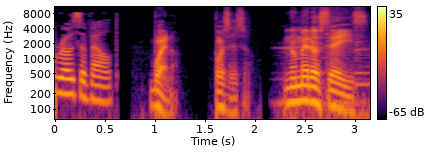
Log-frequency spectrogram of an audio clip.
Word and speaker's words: Roosevelt: es algo número seis theodor rosevelt Bueno creo que no se dice así theodor Roosevelt Bueno pues eso número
